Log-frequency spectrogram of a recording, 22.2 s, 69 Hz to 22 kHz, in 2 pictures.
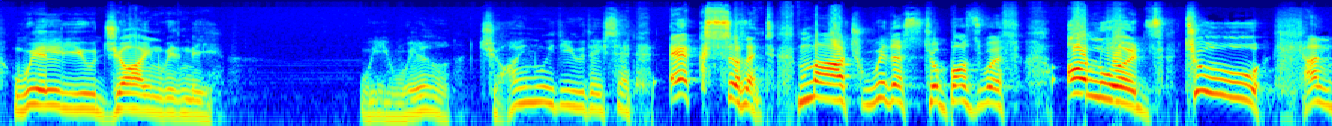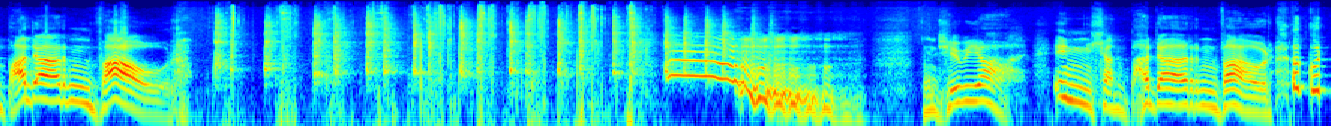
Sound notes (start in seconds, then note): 12.5 horses hooves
